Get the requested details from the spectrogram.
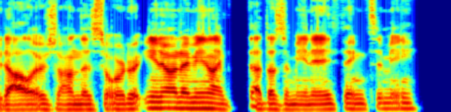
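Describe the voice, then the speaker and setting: A man talks with an American accent. His intonation is monotone and flat. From US Midwest, St. Louis. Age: 30s. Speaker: fragrance decant business owner. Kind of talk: casual interview.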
